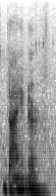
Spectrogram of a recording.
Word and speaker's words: Diner: on which way I'm gonna go five star dinner first because of the heal buff that Sam and I could I could correct your pronunciation again it's diner diner yes no it's oh it's diner oh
